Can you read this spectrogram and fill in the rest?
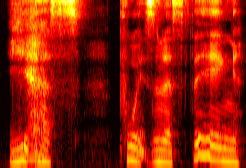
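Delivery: restrained, passionate accusation; a touch of furious passion; beside himself. A narrator's reading. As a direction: hurl the insult with contained fury. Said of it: "beside himself with passion".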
